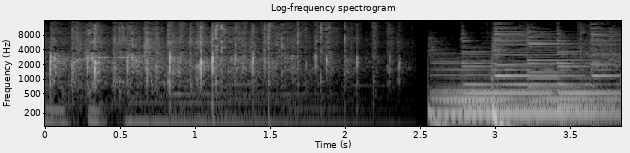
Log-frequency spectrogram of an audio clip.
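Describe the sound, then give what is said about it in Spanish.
A church audience claps and applauds themselves for a couple of seconds, a dense wash of many hands that fades slightly, before loud music cuts in abruptly. “Deseo un aplauso a ustedes mismos.”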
